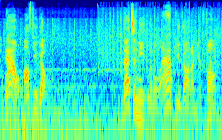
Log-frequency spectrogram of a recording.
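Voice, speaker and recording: A man's voice: mid-range voice, very animated, moderate pace, music in the background, lightly acted. A man voicing an upbeat, friendly inventor in a comic dub, chummy and slangy. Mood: showy.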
